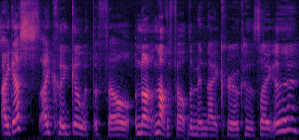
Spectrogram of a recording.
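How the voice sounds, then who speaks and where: A woman with a fairly low, animated voice speaks at normal speed while hosting a casual online fan panel game. On the livestream she rambles, laughs, and corrects herself as she chats.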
